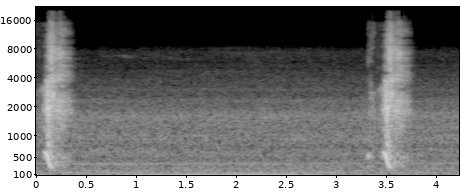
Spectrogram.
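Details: Sneezing tagged as allergies: two sharp, explosive sneezes about three seconds apart, with quiet room noise between them.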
